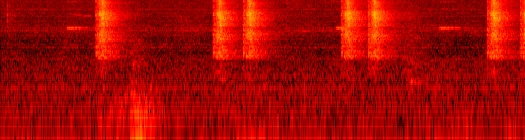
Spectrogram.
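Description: Long hair rustling in several short swishes, mostly in close pairs, as hands run through it and toss it from side to side, with one soft low thump a little under two seconds in.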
